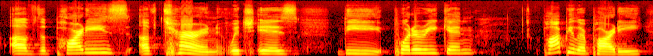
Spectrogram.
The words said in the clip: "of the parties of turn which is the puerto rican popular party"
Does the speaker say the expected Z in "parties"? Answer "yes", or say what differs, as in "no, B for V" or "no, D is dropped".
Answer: yes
